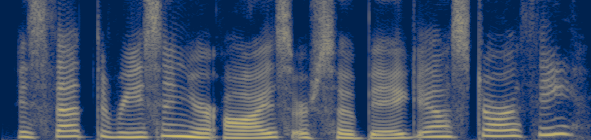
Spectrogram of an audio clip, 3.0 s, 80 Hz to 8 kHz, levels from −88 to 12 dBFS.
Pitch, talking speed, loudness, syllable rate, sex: 270 Hz, 225 wpm, -15 LUFS, 6.3 syllables/s, female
